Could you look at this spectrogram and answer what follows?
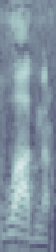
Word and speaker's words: Владимир: слышать вот правильно Так конечно конечно владмир правильно произносится и не демон амо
